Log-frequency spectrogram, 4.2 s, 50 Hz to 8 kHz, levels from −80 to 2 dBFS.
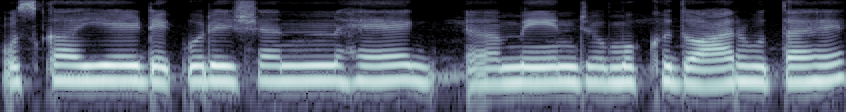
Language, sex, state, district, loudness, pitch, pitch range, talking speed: Hindi, female, Haryana, Jhajjar, -13 LUFS, 200 Hz, 195-205 Hz, 140 wpm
